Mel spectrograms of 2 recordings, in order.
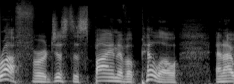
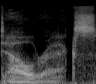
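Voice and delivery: voiceover announcer delivery, lower and quieter; 10 semitones lower, 7 dB quieter than usual. Taking turns saying words for a joke voiceover demo reel: voiceover voice. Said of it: "say it in a voiceover way".

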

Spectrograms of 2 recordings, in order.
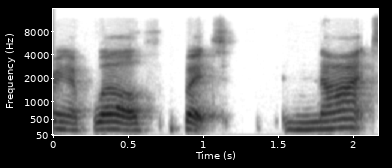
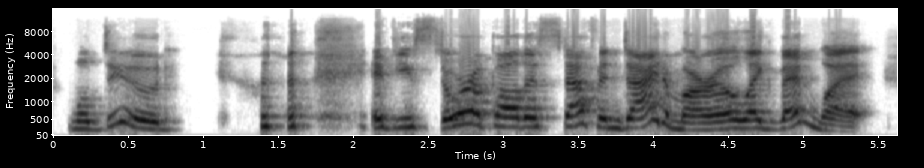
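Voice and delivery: loud, friendly, buddy-to-buddy joking tone; 5 dB louder than usual. Showing how a passage sounds when read in a buddy joking tone. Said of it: "if you read it in a kind of a buddy joking with you".

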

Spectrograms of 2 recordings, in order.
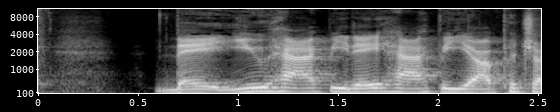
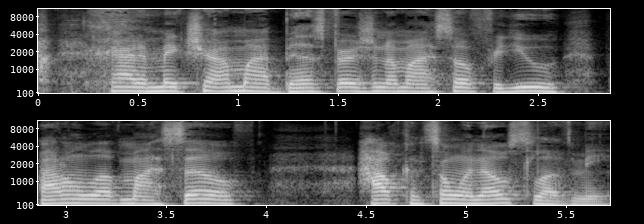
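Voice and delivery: sappy, overly sweet greeting-card voice, pitched up; 6 semitones higher than usual. Mimicking the other speaker's words after teasing them: mocking imitation, sappy Hallmark card. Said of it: "Why you always gotta sound like a Hallmark card?".

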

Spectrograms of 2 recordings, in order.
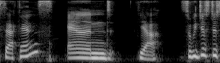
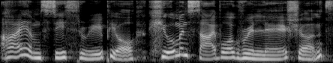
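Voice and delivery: put-on German accent; 3 semitones lower than usual. Playing an accent game, saying a set phrase in a German accent.

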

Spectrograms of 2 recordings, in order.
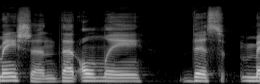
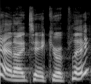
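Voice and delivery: put-on higher child voice; 5 semitones higher, 4 dB louder than usual. Imitating the kid who picked up plates tonight: imitating the waiter kid. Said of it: "What did he sound like?".

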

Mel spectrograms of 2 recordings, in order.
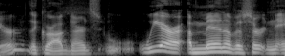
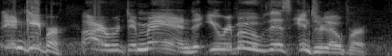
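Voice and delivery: put-on old prospector voice, much higher; 9 semitones higher, 5 dB quieter than usual. In a Dungeons and Dragons nursing-home role-play, a character speaks in an old prospector voice. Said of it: "we sound like a bunch of you know 49ers".

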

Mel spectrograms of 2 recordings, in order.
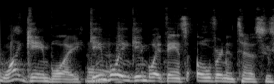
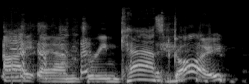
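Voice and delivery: put-on robotic voice like early computer speech. Imitating the early AI talking programs: imitating an early AI talking program. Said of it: "early A I talking programs that are like".

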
